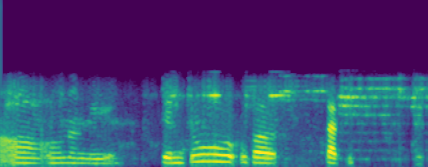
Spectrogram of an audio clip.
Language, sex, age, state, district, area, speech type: Telugu, female, 18-30, Telangana, Vikarabad, rural, conversation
